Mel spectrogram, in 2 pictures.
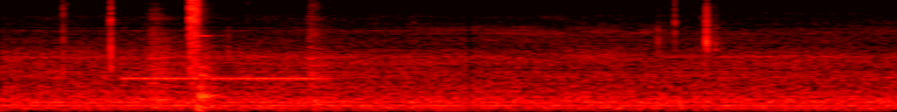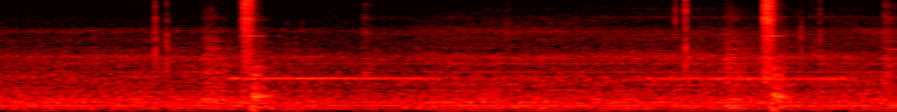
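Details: Dermatology laser removing small moles from a patient's back, neck and arm: steady machine hum with short beeps and sharp snapping clicks at irregular intervals as the laser fires.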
